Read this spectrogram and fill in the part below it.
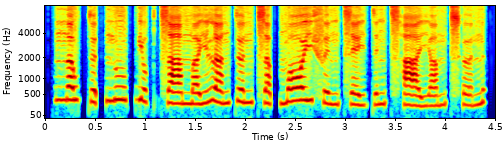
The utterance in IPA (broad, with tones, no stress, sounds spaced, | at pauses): n̪ ɐ˥ w t̪ ɵ˨˥ t̚ n̪ uː˥ k̚ j ʊ˨ k̚ t͡s aː˨ m ɐ˨˥ j l ɐ˨˥ n t̪ ɵ˨˧ n t͡s ɐ˨ p̚ m ɔː˥ j f ɪ˨ ŋ t͡s e˨˩ j t̪ ɪ˧ ŋ t͡sʰ aː˨˩ j ɐ˨˥ m t͡sʰ ɵ˨˥ n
